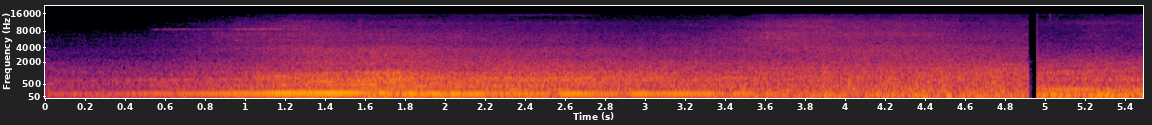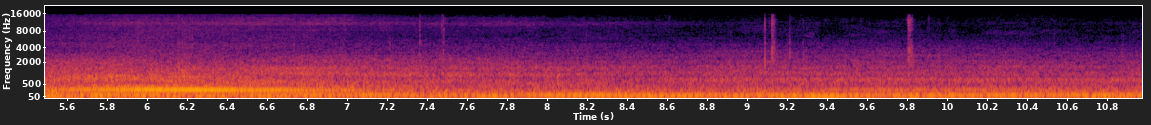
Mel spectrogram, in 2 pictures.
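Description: Chevrolet Corvette V8 revving as it pulls away, its pitch rising then falling; then a Porsche 918 Spyder's engine swelling as it drives close past and away, fading into steady traffic noise.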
